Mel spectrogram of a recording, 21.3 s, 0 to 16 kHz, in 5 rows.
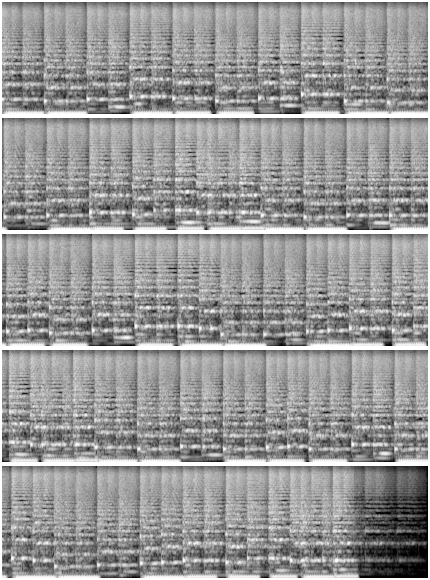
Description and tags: Here is a short loop i used in my new song, there are 2 identical loops. This one and one played on a piano, i decided to upload just this one for now.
